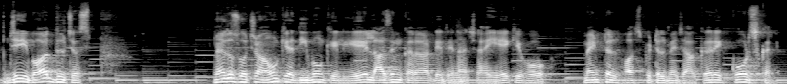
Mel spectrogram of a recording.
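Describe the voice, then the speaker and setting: A low-voiced, world-weary writer in a period TV drama. He speaks with dry, polite sarcasm. Music plays clearly behind him. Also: a little slow, darkish tone. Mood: dry irony. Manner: dry, ironic, courteous sarcasm. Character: sardonic, world-weary male Urdu short-story writer. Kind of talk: television period drama acting.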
